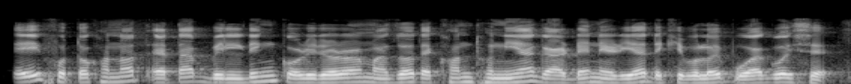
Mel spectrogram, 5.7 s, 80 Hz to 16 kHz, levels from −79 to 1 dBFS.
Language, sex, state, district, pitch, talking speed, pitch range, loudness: Assamese, male, Assam, Kamrup Metropolitan, 140 Hz, 160 wpm, 135-150 Hz, -14 LUFS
